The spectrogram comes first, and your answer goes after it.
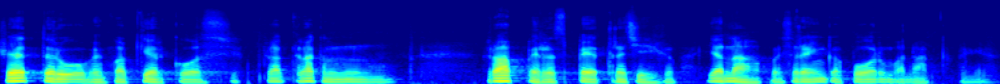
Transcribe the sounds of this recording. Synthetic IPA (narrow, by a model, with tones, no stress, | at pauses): ʃe˦t̪e˧ɾu˧be˨ŋkʷwʷa˧lkje˦ɾko˦sa˦kɾa˦k | ɾa˦pbe˨ɾe˧spe˧t̪ɾa˧˦t͡ʃi˨ɡa˧be˨ja˦na˧pwe˨sɾe˦ŋka˧po˦ɾmba̰˨na̰˨kb̥e˨ɲa˦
